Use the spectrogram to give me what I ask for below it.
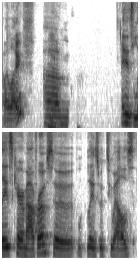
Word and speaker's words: Karamavros: Is Liz Karamavros, so Liz with two L's, and then Karamavros. Should I spell it?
